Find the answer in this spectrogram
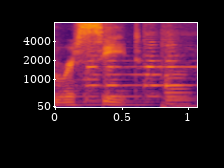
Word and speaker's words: receipt: English is full of ghost letters that you see but don't hear, like the S in aisle or the P in receipt.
